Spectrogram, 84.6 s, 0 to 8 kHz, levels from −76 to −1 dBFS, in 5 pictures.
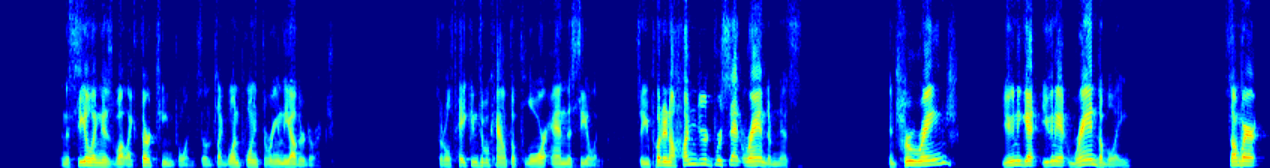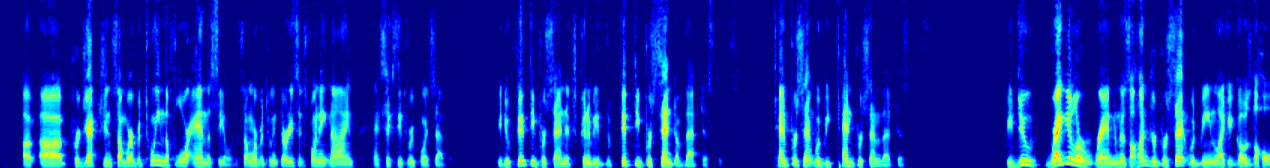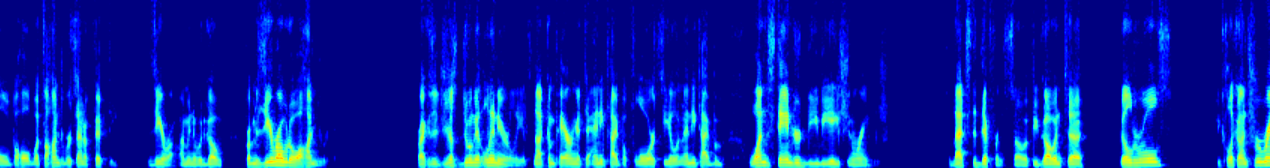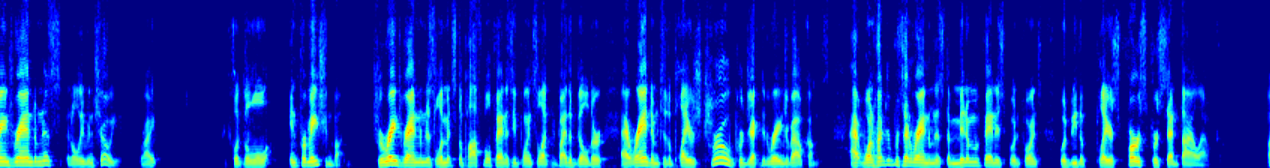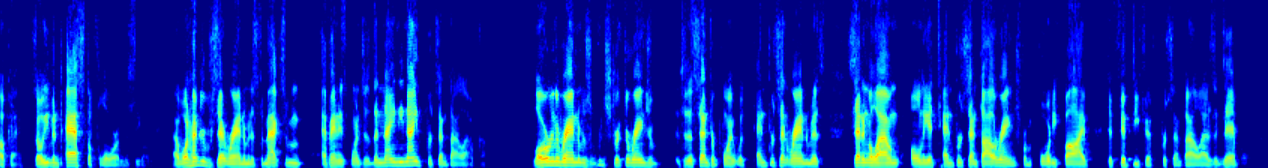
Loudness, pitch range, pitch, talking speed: -29 LUFS, 120-155 Hz, 130 Hz, 185 wpm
